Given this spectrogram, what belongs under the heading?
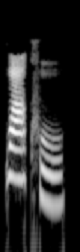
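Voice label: "挖苦", Mandarin Chinese; hsk; chinese flashcards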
